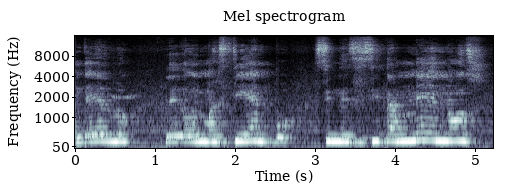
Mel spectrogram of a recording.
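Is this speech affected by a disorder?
Yes: cerebral palsy.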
